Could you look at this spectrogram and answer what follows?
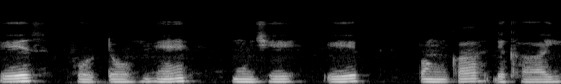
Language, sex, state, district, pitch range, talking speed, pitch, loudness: Hindi, male, Madhya Pradesh, Umaria, 115-130 Hz, 75 wpm, 125 Hz, -20 LUFS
